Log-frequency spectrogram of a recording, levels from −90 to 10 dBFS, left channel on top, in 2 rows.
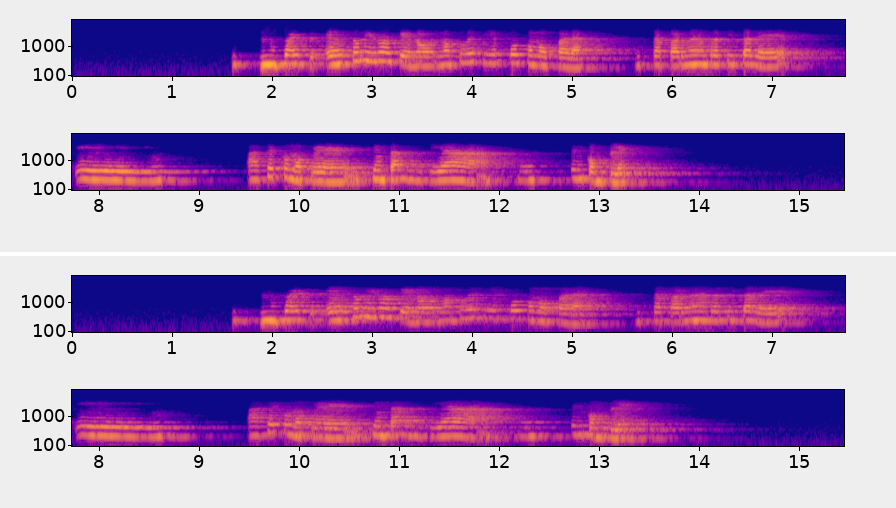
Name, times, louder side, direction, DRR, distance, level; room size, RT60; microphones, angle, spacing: voice 1, 1.9-5.1 5.8-7.1 7.8-8.6 9.5-12.4 12.7-13.3, left 6 dB, 60° left, 5 dB, 0.3 m, -23 dB
5.6 x 4.4 x 5.0 m, 1.3 s
head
